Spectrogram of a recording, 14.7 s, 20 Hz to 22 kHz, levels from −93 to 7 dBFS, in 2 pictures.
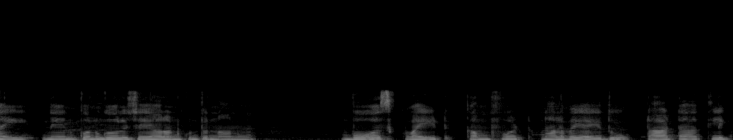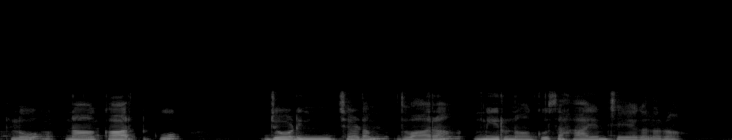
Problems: low volume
